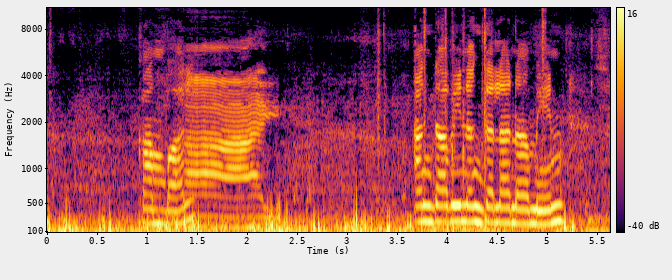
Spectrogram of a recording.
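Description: A teenage boy speaks in a car.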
